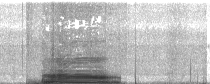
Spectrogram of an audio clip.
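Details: Nursing cows in a palm oil plantation; a single full, even moo of about one and a half seconds, rising slightly then falling, with faint background noise around it.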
